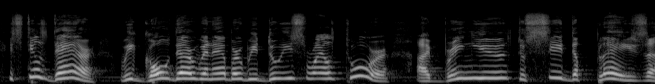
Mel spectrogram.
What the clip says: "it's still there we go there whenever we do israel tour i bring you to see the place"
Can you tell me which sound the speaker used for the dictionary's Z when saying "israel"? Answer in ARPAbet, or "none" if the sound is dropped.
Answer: S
